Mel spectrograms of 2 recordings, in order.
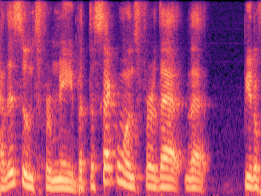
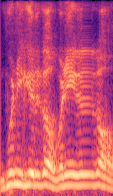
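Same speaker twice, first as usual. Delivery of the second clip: put-on frantic tantrum, faster; 4 semitones higher than usual. Retelling how she kept asking when he would go, imitating her throwing a fit. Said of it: "She's throwing a little bitch fit, going crazy".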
